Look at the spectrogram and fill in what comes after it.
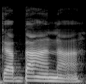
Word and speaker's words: Gabbana: Gabbana.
